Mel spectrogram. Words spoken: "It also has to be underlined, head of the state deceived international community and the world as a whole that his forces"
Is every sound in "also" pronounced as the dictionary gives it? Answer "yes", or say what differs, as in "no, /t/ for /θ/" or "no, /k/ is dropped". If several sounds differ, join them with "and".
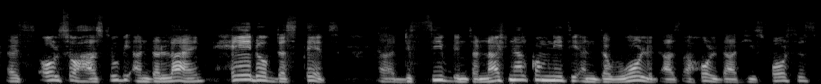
yes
